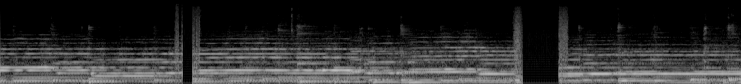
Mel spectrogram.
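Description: At 1.75–2.00 s and 5.14–5.67 s, intermittent contact opens the line for about 106 ms and 369 ms: crackly edges, faint hiss between, showing as near-flat waveform gaps.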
